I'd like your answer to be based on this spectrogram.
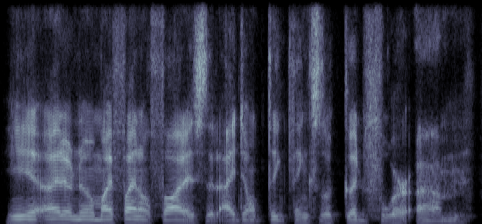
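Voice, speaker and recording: American man, halting legal commentary, dry sound. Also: lowish voice, flat delivery, no echo. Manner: halting, repeats phrases for emphasis. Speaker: host, lawyer commentating on a trial.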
